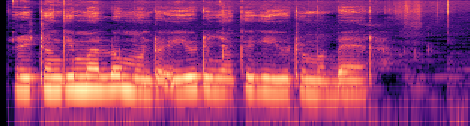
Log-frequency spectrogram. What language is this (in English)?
Luo (Kenya and Tanzania)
